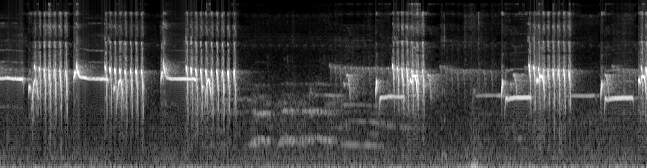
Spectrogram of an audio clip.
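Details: Prinia, a lure for prinias gone quiet: loud buzzy rattling bursts, a pause with faint lower warbling from another bird, then short level whistles alternating with further buzzes.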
